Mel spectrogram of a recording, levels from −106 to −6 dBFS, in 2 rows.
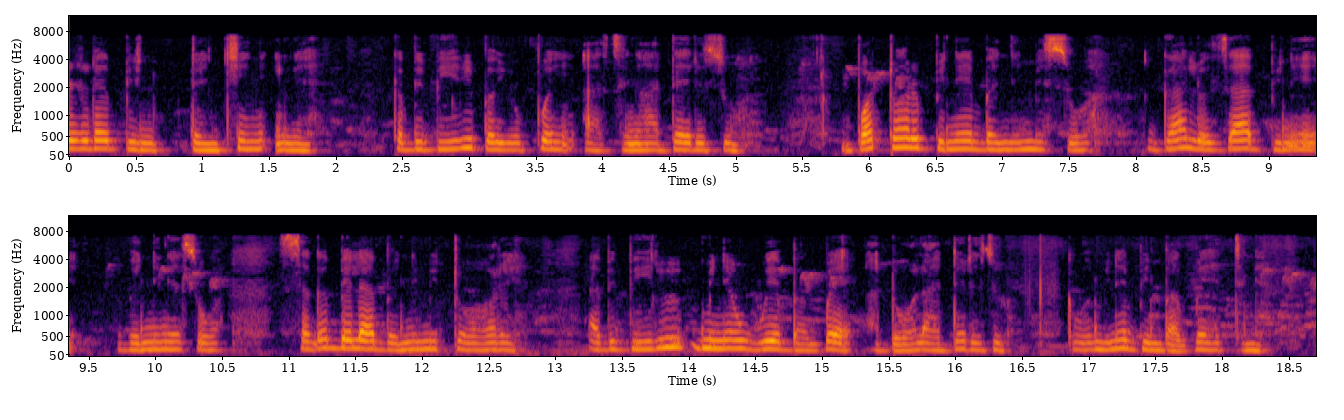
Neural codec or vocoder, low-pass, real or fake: none; 7.2 kHz; real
